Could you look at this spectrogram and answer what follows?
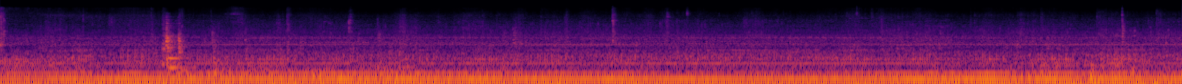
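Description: Party boat's engine running steadily, a low drone, with a short click about two seconds in.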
